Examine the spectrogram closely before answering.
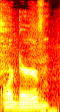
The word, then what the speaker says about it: hors d'oeuvre: I know that it's got like an H-O-E-R or something in the front of it, and it says like dover is the second part if you said it phonetically.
